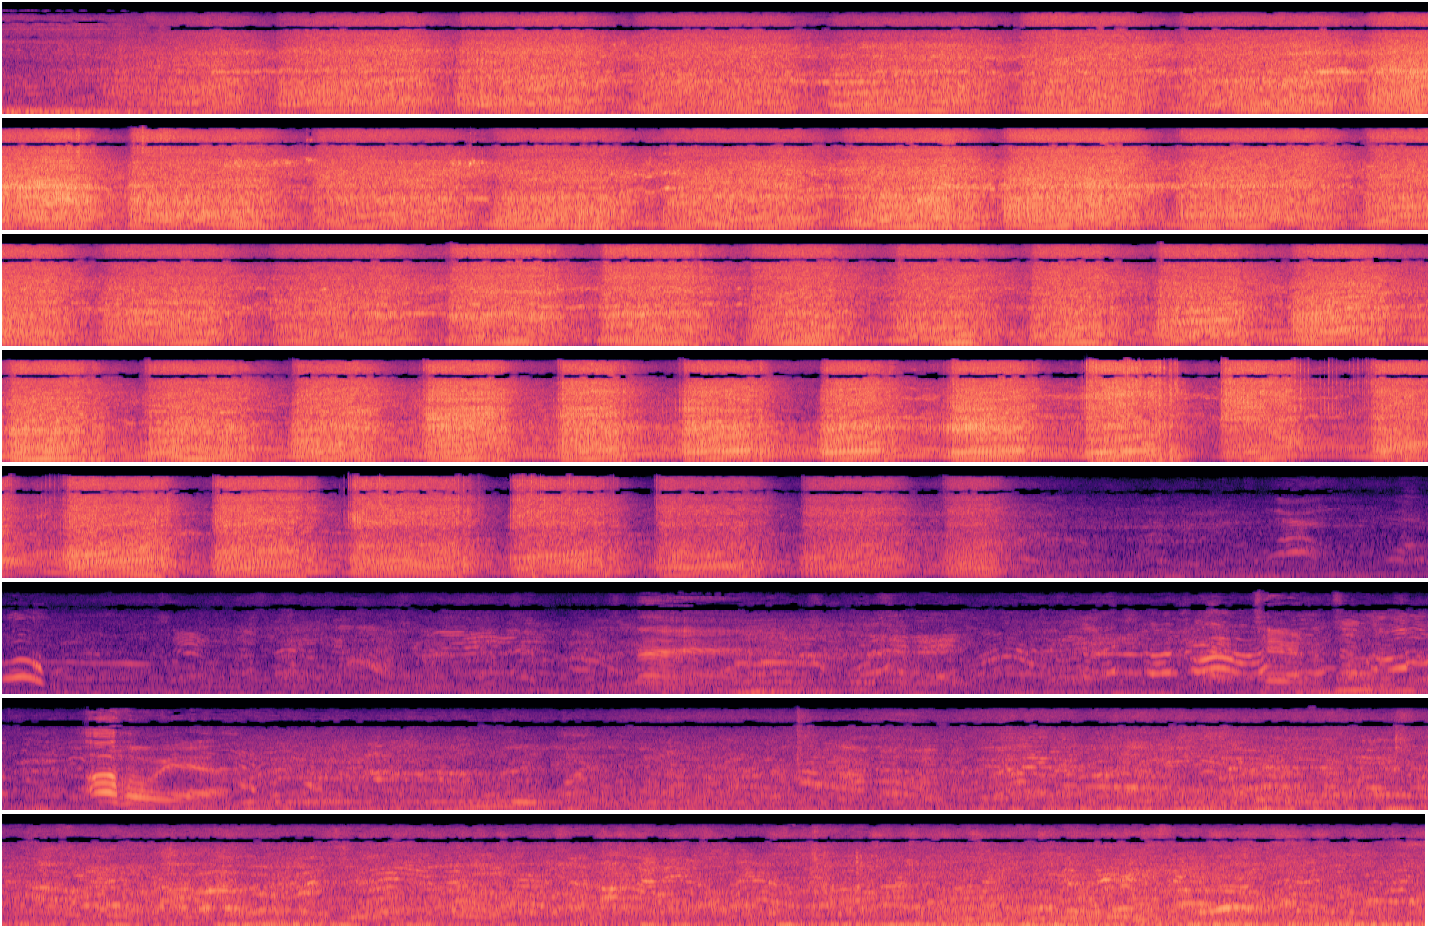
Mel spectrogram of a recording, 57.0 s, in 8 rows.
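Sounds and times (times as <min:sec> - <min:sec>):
car engine revving hard: 0:00.0 - 0:33.8.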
